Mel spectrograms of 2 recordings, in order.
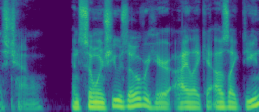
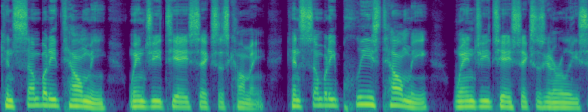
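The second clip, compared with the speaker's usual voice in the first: ordinary talk, nothing marked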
